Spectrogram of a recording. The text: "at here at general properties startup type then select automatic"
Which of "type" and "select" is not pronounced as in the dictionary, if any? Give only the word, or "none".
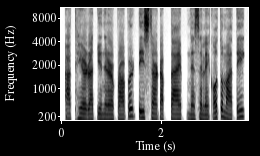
select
